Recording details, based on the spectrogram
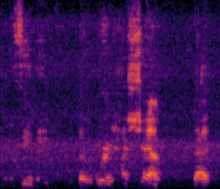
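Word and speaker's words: השם: The word Hashem, of course, is pronounced with the letter H, but there is no letter H in the Russian alphabet.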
